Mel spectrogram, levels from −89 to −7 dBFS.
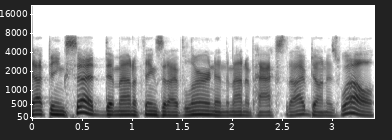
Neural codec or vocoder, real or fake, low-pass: vocoder, 44.1 kHz, 128 mel bands every 512 samples, BigVGAN v2; fake; 7.2 kHz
